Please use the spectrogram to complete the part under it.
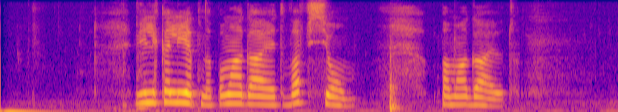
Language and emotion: Russian, positive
